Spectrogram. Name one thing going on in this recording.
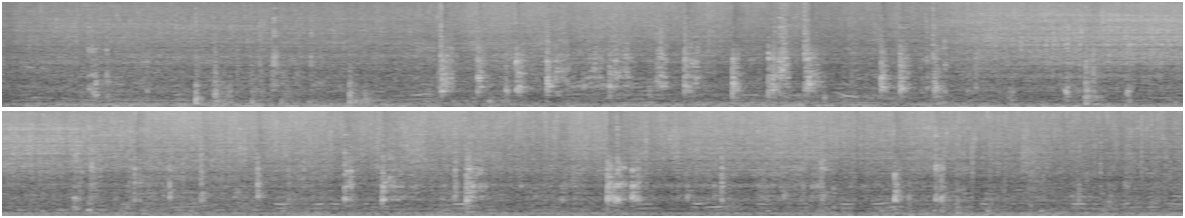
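A metal spatula scrapes and clinks against a pan.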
